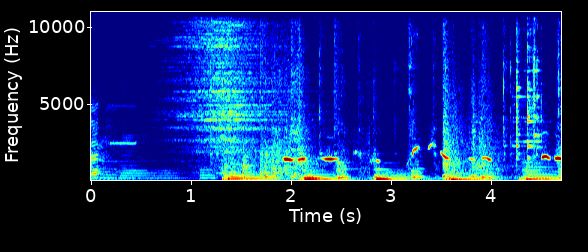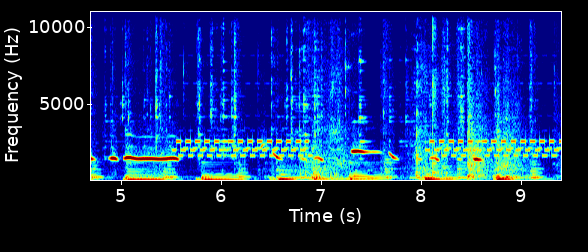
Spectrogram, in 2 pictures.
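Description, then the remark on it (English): A phone ringtone plays loudly and steadily, a bright electronic melody looping over a thumping rhythmic beat, with a soft swell of noise at the start. “Where's my phone?”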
